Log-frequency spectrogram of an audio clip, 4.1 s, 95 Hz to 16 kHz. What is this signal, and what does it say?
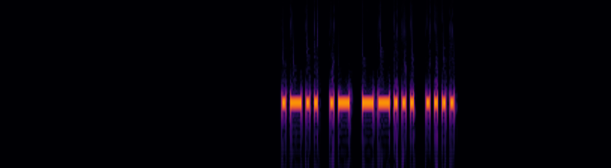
Morse code, heard as a keyed tone, about 44 wpm, 700 Hz. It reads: LA7H
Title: DXCC-100 Call Signs - 4 Characters - Repeated 3x - 45wpm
